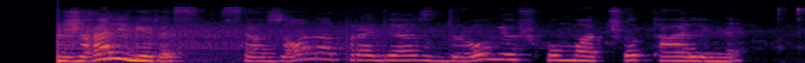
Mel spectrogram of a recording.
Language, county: Lithuanian, Šiauliai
